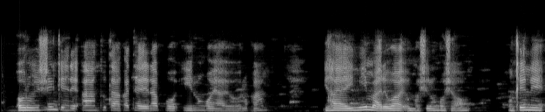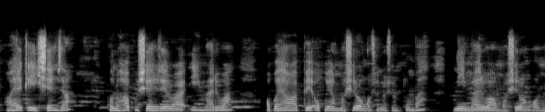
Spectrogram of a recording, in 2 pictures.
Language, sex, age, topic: Oshiwambo, female, 18-24, finance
